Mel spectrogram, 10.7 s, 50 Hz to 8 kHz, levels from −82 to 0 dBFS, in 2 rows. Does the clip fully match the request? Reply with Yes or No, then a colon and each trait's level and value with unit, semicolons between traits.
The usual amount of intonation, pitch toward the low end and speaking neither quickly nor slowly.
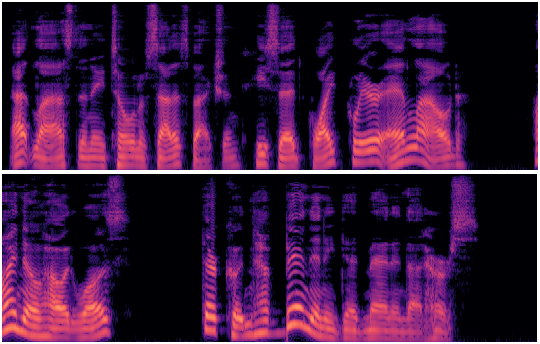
No: wide, 7.5 semitones; low, 110 Hz; average, 155 wpm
